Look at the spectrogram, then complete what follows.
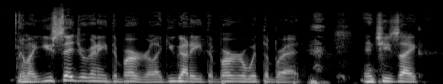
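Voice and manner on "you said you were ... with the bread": put-on annoyed, irritated tone. Retelling telling a daughter to eat the burger: retelling an annoyed rebuke. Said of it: "pissed off".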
